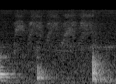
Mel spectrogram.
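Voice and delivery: hushed, conspiratorial psst noises; very soft whispered hissing to a companion; whispering. Pretend. Player whispers secretly to Woot, whispering. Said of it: "I'm gonna be whispering to Woot and go".

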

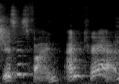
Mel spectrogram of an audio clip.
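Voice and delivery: jumps way up high on trash; a squeaky little toy fork ending in a high squeal; Forky voice. Retold or imitated. Friend mimicking Forky, leaping high on trash. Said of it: "your Forky voice".

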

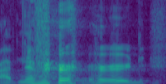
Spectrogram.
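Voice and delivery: rueful laugh. Real, not acted. Laughs mid-line recalling.

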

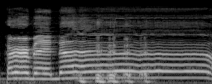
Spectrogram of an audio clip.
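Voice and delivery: high calling out to Herman. Pretend. To Herman on screen, a high mock call. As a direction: cry out to stop him.

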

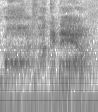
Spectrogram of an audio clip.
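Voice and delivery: whispered under the breath; horrified whisper. Retold or imitated. Friend voicing the soldier's dread in a whisper. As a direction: breathe it out in shock.

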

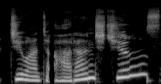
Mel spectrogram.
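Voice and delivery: lightly imitated Slovak grandmother accent; grandmother's Zsa Zsa Gabor accent. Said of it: "more of the Zsa Zsa Gabor accent".

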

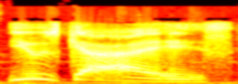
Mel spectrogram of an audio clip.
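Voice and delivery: mock mafioso New York accent; hammed-up Italian-American New York accent. Host showing off his New York accent, mafioso style. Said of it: "Italian mafioso with my New York accent".

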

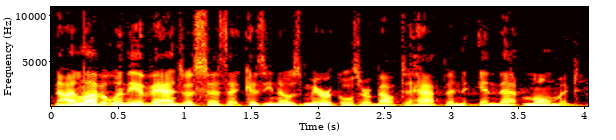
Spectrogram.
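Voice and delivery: usual speaking voice

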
